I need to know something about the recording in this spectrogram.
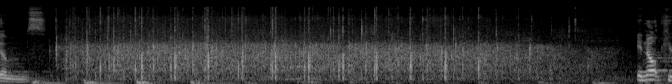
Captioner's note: applause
